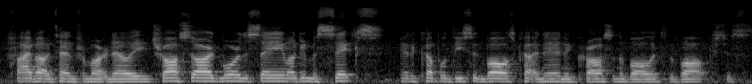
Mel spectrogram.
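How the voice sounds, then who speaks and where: This football fan's post-match player ratings come out chatty and opinionated, packed with fillers and false starts. He talks fairly quickly with few pauses, in a level, ordinary-pitched voice. A faint hiss sits under the rough recording.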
